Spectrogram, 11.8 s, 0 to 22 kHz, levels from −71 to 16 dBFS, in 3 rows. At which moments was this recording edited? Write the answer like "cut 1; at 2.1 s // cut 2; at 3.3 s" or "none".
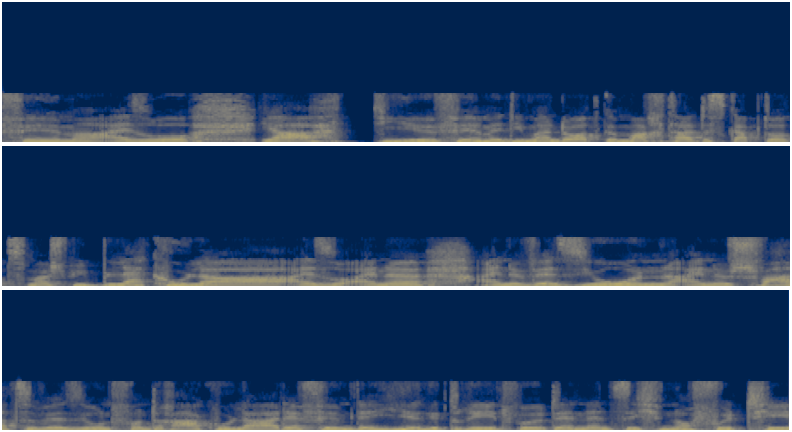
none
